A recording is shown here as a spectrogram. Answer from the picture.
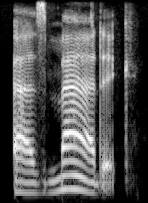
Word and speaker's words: asthmatic: all it's just asthma asthmatic the adjective the stress moves to the mad as mad asthmatic but both of them the air vowel is a as mad look we have a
